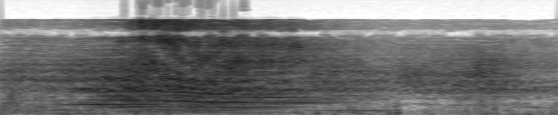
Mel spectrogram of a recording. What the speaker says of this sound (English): what you really feel is the sound from the engine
